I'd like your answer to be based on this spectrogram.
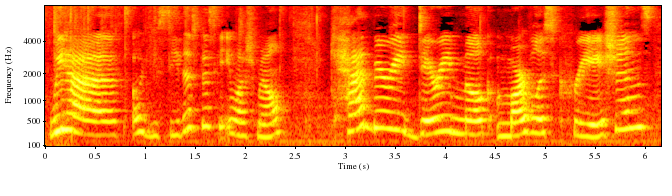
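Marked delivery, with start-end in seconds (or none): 0.9-2.4 soft aside to dog. Real, not acted. Offering dog a sniff.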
